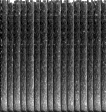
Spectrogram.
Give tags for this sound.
Psytrance
Trance
Drumroll

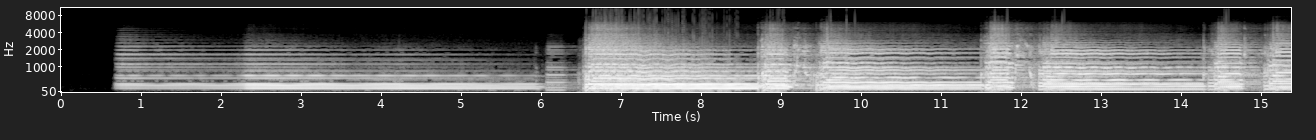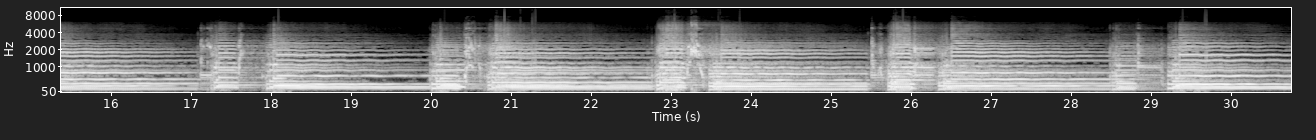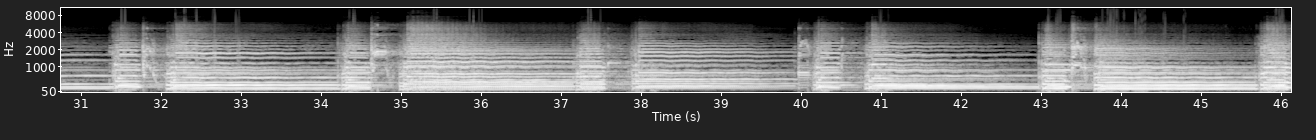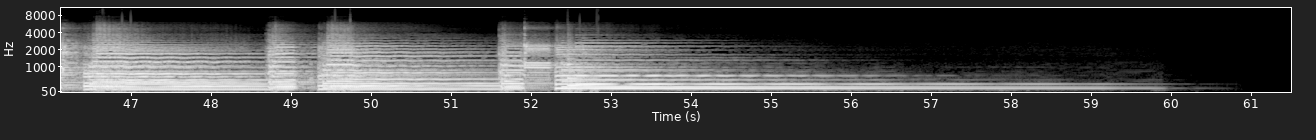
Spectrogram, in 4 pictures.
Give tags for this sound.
bends
big
chords
clean
electric
grunge
guitar
notes
old
retro
rock
school
tone
tremolo
ugly
vibe
vibrato
vintage

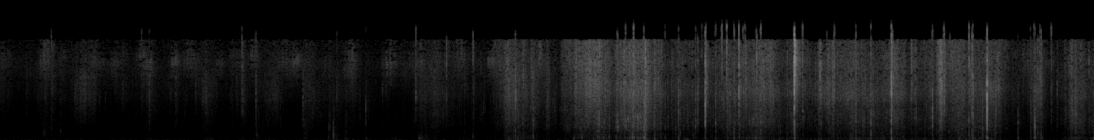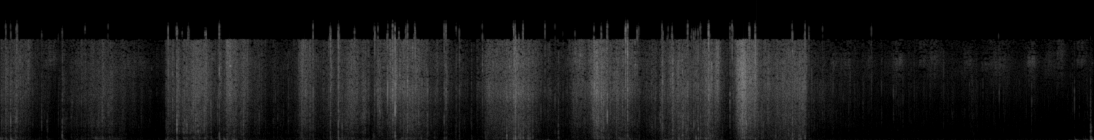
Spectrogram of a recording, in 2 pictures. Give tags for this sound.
footstep
footsteps
walking

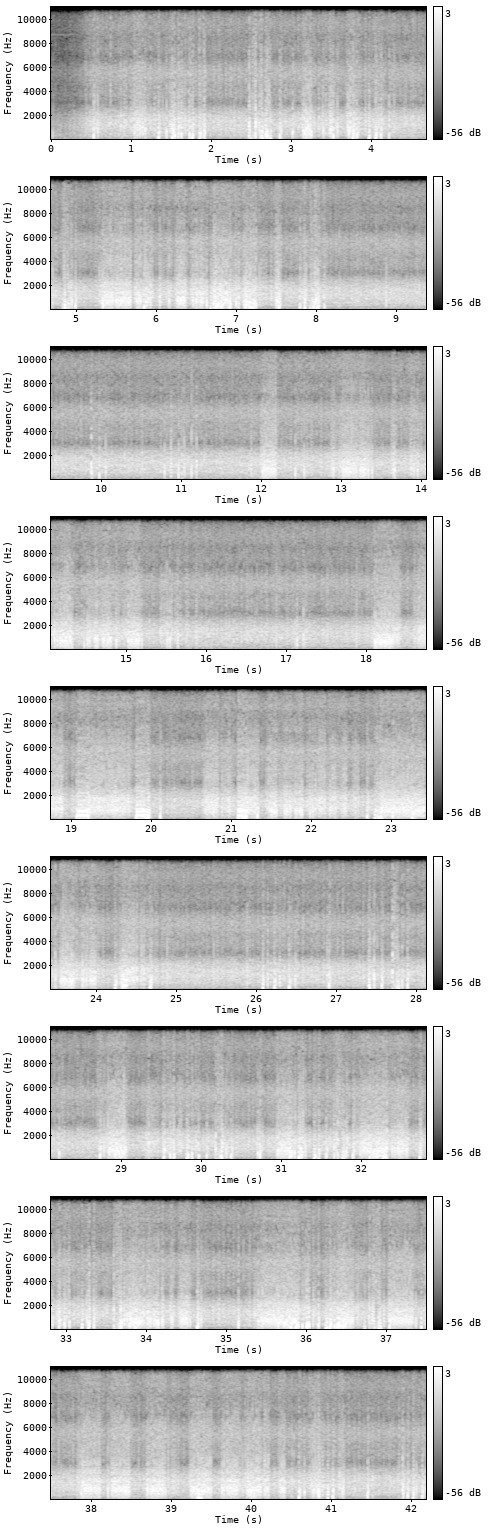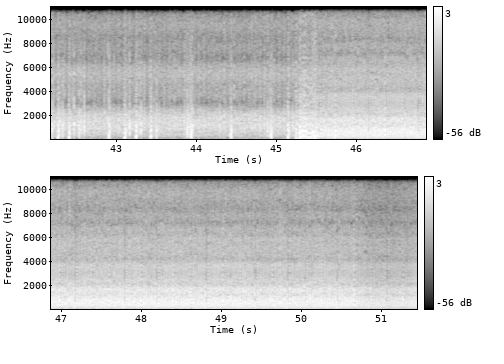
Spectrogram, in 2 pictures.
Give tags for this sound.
coil
emf
mic

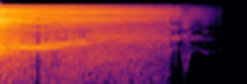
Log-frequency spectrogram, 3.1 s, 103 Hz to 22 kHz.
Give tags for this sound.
fr-777
future

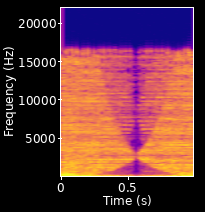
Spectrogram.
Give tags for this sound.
loop
musical
sequence
sound
space

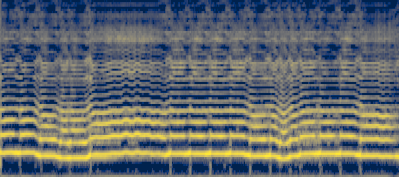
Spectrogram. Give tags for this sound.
ambiance
ambient
dance
effect
electronic
happy
horror
loop
loopmusic
short
sing
sound
synth
vocal

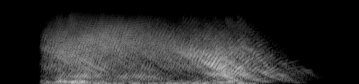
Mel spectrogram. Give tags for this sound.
Fantasy
Energy
SciFi
Sound-Design
Video-Game
Sci-Fi
Magic

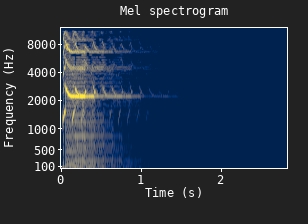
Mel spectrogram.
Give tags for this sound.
gamesound
indiedev
indiegame
sfx
sound-design
soundeffects

